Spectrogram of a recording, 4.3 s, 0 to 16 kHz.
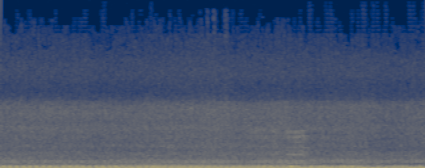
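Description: Cammed Chevy C10 truck's engine and exhaust droning steadily at a constant cruising speed, heard from inside the cab as a loud, even low rumble.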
